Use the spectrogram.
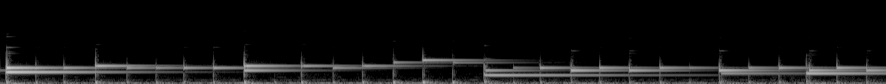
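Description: An 8-bar lithophone of solid black granite slabs on a low frame is struck quickly with two soft-headed mallets, red and green balls on wooden sticks. A melody of clear, ringing tones in the mid register sustains and overlaps between taps, with pitches rising and then stepping down.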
